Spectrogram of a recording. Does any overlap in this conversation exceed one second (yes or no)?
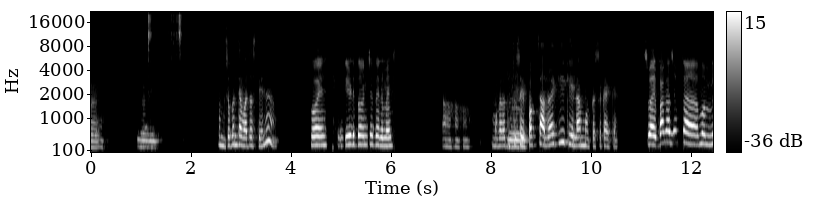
no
